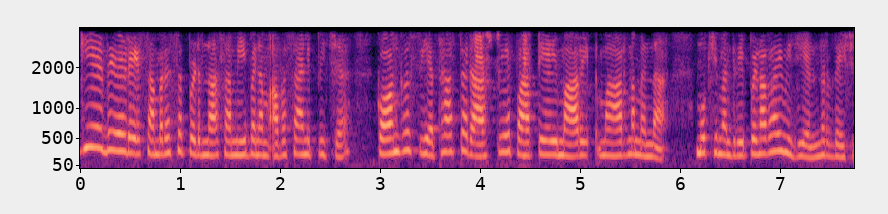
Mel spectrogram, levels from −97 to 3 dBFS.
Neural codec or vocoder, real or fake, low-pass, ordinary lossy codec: codec, 44.1 kHz, 7.8 kbps, DAC; fake; 3.6 kHz; none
